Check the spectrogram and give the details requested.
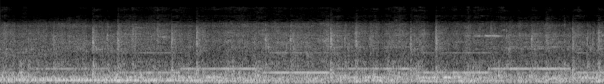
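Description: Passenger coaches of a locomotive-hauled train rolling past close by: a steady rumble with the wheels clicking over the rail joints.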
